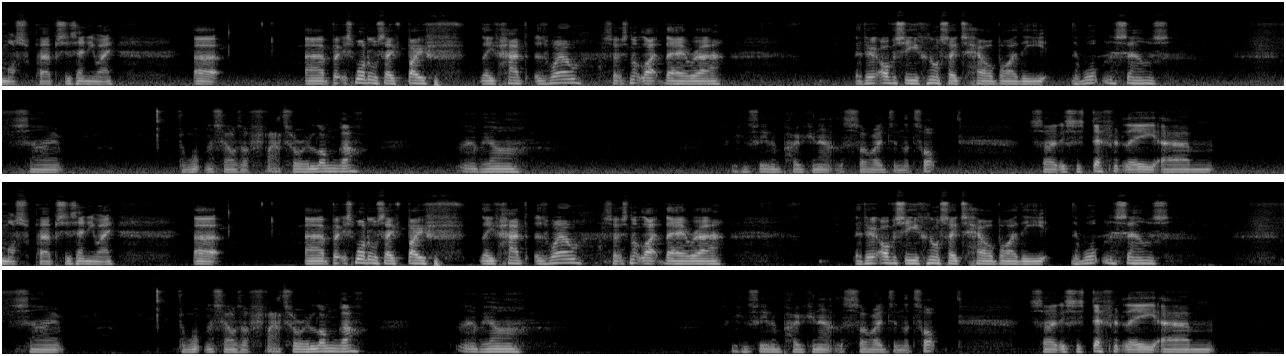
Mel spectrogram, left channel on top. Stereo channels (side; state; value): left; noise; rumble, 21 dB below the sound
